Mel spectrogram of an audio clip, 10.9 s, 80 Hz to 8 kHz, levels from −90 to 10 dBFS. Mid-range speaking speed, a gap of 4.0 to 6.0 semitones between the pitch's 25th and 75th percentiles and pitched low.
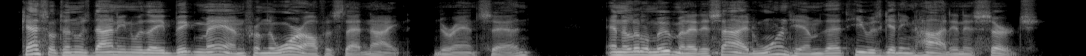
Yes: average, 175 wpm; average, 5.2 semitones; low, 130 Hz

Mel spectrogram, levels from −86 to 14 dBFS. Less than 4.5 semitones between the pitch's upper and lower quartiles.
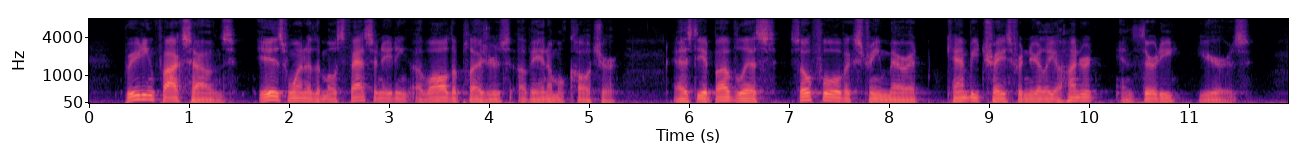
No: average, 4.8 semitones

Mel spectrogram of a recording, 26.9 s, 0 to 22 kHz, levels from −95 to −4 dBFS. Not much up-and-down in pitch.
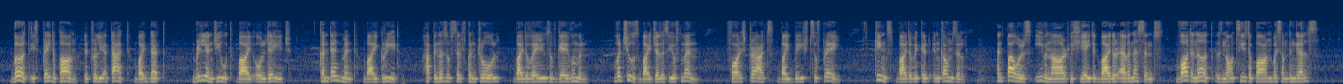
Yes: narrow, 2.3 semitones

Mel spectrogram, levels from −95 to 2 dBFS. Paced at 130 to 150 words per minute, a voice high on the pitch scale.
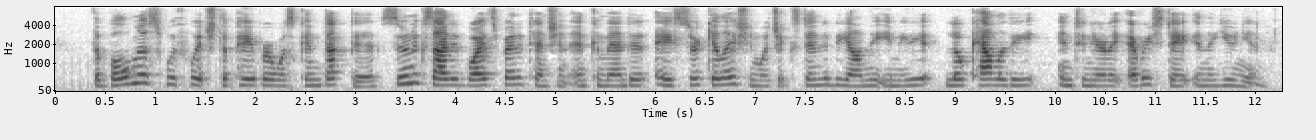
Yes: average, 145 wpm; high, 215 Hz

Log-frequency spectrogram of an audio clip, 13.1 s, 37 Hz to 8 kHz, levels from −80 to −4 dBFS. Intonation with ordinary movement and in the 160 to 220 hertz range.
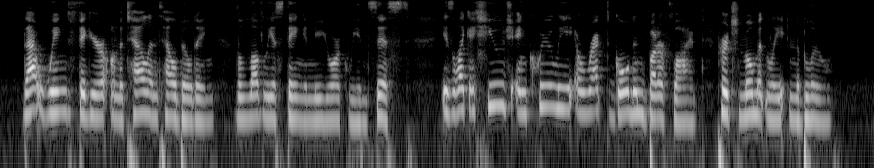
Yes: average, 3.3 semitones; high, 190 Hz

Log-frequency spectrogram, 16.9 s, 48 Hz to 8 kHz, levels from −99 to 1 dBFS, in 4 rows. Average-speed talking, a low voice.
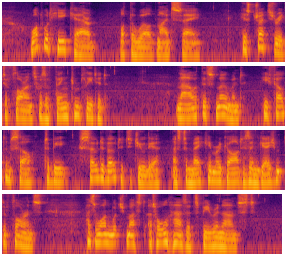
Yes: average, 170 wpm; low, 105 Hz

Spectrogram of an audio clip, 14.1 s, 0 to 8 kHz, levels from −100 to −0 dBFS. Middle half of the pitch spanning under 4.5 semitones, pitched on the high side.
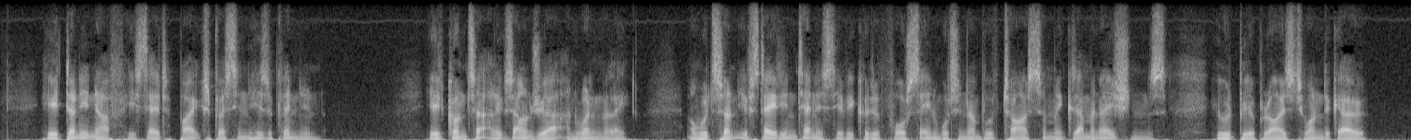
No: average, 2.9 semitones; low, 105 Hz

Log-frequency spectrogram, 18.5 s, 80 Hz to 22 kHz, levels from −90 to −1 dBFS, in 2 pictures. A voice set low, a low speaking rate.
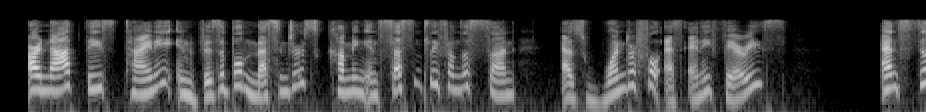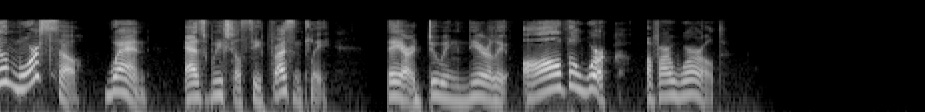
No: high, 220 Hz; slow, 115 wpm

